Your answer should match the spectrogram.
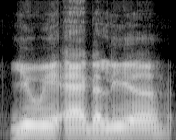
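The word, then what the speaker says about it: Uiagalelei: And if you're wondering how to pronounce it, it's Yui Agalia.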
